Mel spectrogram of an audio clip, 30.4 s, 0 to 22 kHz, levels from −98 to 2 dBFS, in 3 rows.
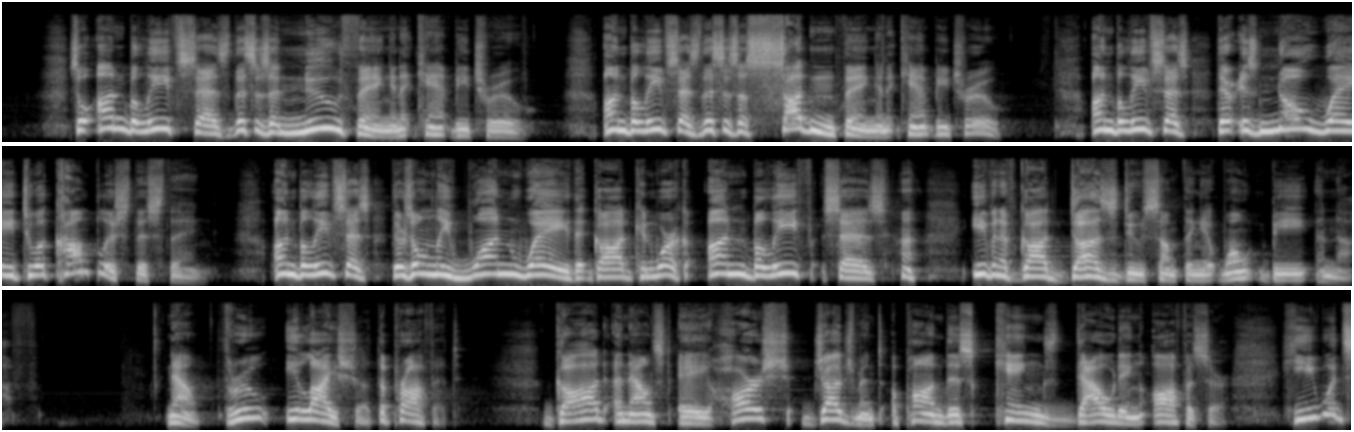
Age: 40-59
